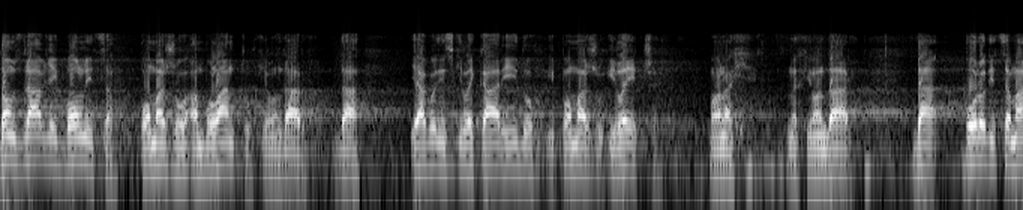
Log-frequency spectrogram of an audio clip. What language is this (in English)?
Serbian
